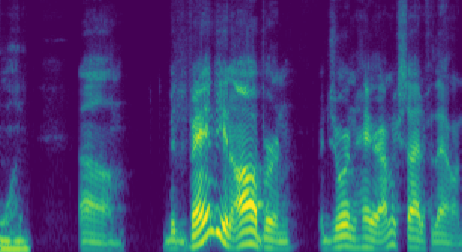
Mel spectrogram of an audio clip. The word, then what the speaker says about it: Jordan-Hare: So Auburn had an 11 Jordan-Hare. That's how you pronounce it.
